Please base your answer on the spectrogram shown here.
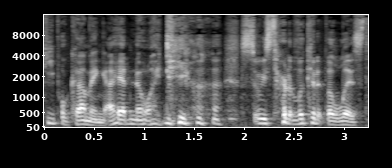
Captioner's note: laughs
